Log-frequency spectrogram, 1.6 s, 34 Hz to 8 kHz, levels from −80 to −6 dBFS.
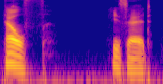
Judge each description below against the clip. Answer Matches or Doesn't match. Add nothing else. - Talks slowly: Matches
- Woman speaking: Doesn't match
